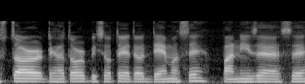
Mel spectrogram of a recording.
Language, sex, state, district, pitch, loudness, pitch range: Assamese, male, Assam, Kamrup Metropolitan, 130 Hz, -16 LUFS, 130-135 Hz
